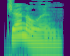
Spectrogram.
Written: jenilynn

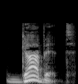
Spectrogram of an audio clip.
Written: gobbet

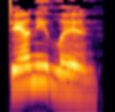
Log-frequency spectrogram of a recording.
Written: danylynn

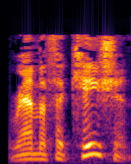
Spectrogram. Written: ramification

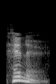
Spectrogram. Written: pinner

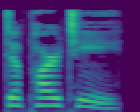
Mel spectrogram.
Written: departee

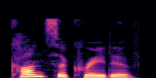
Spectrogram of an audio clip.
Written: consecrative

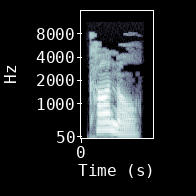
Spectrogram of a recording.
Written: conall

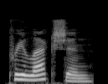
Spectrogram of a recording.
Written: prelection

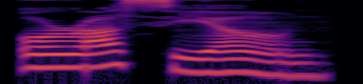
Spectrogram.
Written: oracion

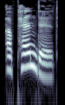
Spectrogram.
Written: appended

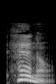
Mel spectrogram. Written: panel

